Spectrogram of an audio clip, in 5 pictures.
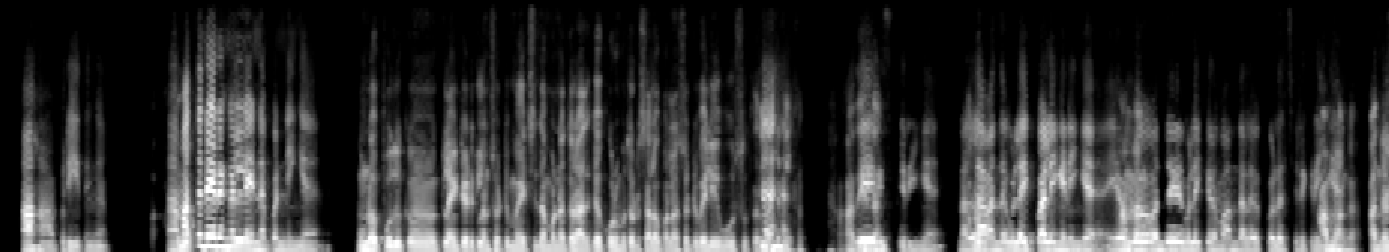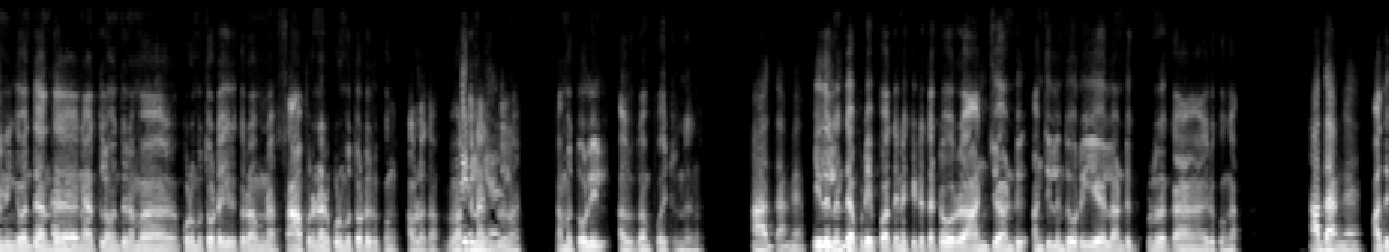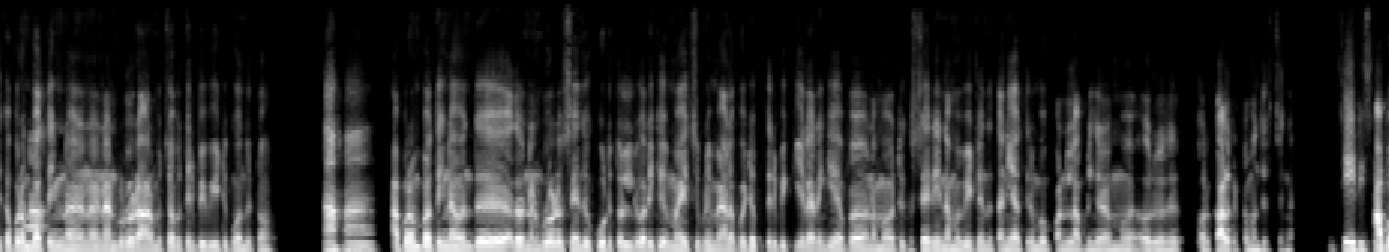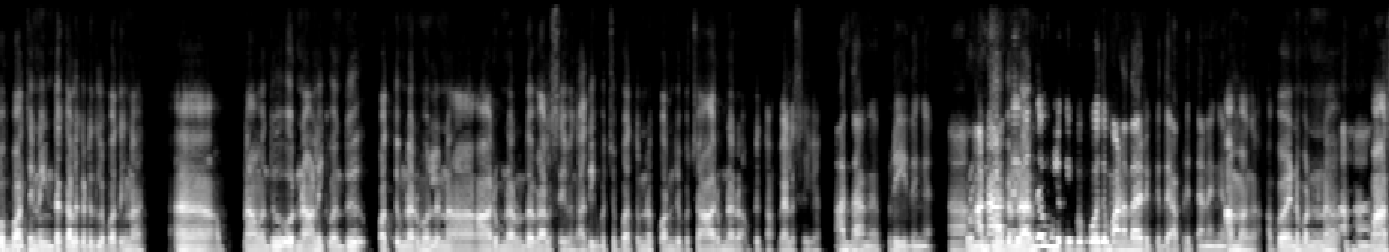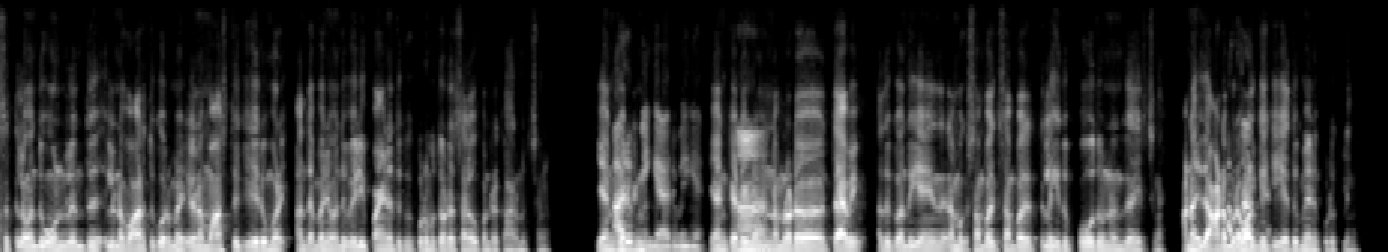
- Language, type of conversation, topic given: Tamil, podcast, பணி நேரமும் தனிப்பட்ட நேரமும் பாதிக்காமல், எப்போதும் அணுகக்கூடியவராக இருக்க வேண்டிய எதிர்பார்ப்பை எப்படி சமநிலைப்படுத்தலாம்?
- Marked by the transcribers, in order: other background noise; in English: "க்ளையன்ட்"; laughing while speaking: "சரி, சரிங்க"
